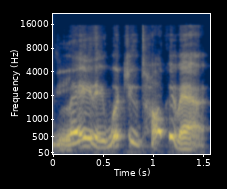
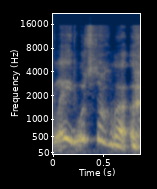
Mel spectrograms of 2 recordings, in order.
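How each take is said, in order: First: Laughing incredulity. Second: Incredulous. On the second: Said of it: "I'm looking at her like". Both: Retold or imitated.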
